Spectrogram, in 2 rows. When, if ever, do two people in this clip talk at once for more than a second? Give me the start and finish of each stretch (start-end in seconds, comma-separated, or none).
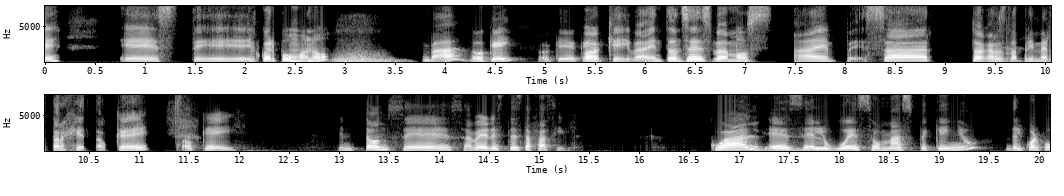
none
